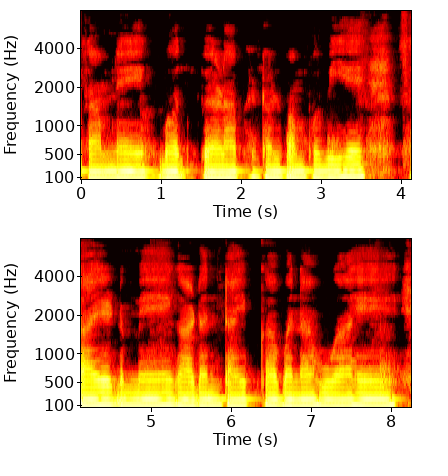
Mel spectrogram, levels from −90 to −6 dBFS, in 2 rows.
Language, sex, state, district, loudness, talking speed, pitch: Hindi, male, Bihar, Jahanabad, -16 LUFS, 115 wpm, 105 Hz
